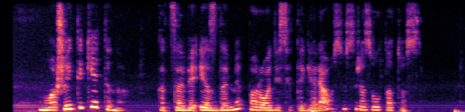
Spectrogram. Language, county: Lithuanian, Utena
